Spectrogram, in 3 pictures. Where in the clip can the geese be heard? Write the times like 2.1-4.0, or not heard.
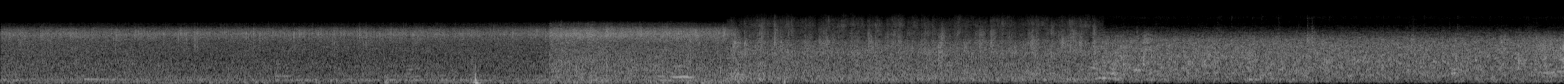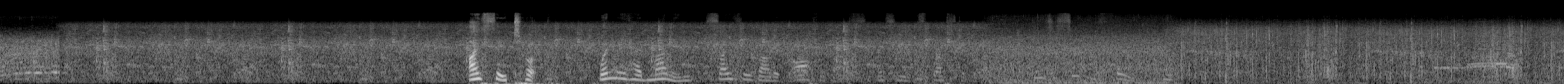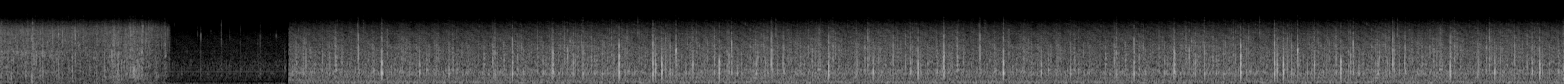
29.8-31.4.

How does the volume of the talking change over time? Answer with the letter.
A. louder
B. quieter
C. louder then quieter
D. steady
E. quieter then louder
B.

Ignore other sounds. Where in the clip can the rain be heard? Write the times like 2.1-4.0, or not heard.
0.0-46.8.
